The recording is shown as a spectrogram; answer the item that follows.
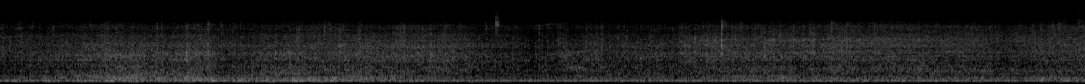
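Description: Electric model train running around an oval of track: a steady motor hum under the rolling hiss of the wheels on the rails, with a couple of faint clicks.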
